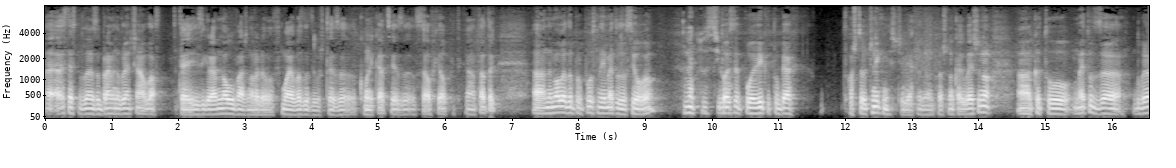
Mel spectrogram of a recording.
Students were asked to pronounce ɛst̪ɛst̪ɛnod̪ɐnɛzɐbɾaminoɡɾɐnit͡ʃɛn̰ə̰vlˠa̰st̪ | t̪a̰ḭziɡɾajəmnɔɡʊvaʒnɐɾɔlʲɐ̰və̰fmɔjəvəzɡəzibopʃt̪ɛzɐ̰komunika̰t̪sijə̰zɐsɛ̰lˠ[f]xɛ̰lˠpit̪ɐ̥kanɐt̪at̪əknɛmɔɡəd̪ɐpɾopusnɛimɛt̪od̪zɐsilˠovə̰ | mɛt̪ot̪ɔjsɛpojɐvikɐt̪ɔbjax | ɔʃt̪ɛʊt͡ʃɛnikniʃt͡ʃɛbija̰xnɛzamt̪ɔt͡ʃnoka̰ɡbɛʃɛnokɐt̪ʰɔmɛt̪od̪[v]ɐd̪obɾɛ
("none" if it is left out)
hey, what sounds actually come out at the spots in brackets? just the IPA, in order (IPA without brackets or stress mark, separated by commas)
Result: f, z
